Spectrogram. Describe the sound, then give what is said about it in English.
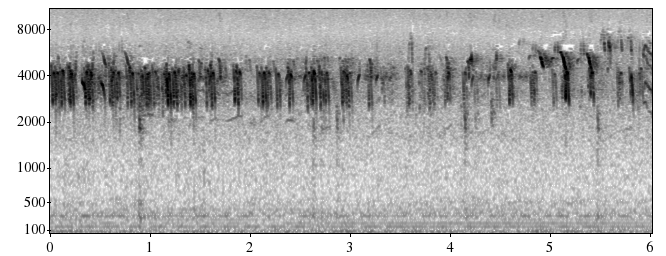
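A big flock of about 40 wild birds calls loudly and continuously, many overlapping high chirps and twitters forming a dense chorus over a steady low rumble, with no one talking. “Here comes a big flock of about 10, 40 on the side here, calling loud, pointed at the wild birds.”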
